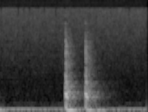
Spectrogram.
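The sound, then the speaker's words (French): Two firm, evenly spaced knocks on the wooden door of a mother's bedroom, heard over a steady low hum with no one speaking. “il va frapper à la porte de la chambre de sa mère.”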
